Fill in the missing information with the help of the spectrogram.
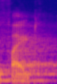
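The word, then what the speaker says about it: fight: Word के last में GH आएगा तो जी साइलेंट रहेगा। जैसे एग्जाम्पल, अब देखिए फाइट, फाइट में जैसे टी के पहले GH आया साइलेंट रहेगा।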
